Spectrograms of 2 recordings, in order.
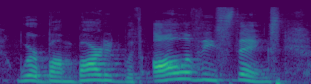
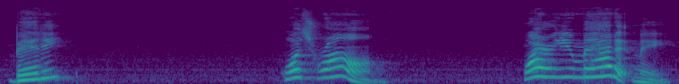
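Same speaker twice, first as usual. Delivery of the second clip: high-pitched, put-upon questioning; acted-out hurt, pitched well up; exasperated pleading; 11 semitones higher, 4 dB louder than usual. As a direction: retell a plaintive confrontation. Retells confronting her upset friend.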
